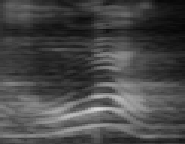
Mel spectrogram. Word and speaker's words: roi: On a roi. Avec oua, roi. Avec oua, roi. OI nous donne le son wa, roi.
